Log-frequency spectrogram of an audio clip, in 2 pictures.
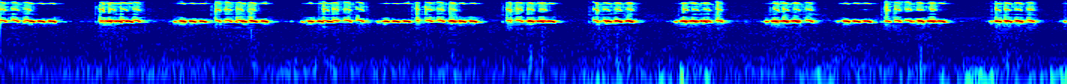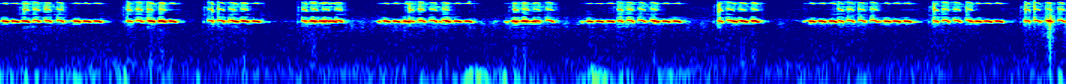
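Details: A cricket chirps steadily, each pulse a short shrill burst with layered high overtones, repeating four times a second, meant to keep rats away from an area; a faint low rumble sits underneath.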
